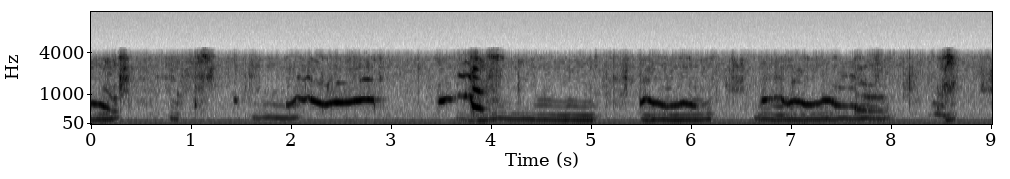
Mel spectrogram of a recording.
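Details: Two Cocker Spaniels, aged 2 years and 8 months, kiss with soft, wavering, high-pitched whining tones where their mouths touch, over a steady low electrical hum.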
